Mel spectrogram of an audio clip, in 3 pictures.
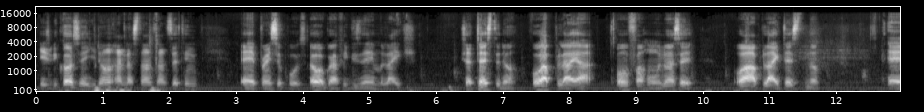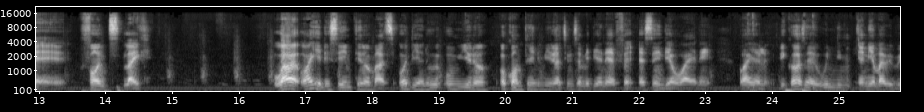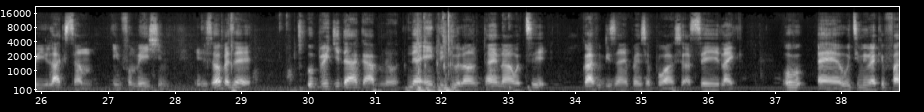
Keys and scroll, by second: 0.9-2.3 typing, 31.6 Down, 31.9 Down, 32.2 Down.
